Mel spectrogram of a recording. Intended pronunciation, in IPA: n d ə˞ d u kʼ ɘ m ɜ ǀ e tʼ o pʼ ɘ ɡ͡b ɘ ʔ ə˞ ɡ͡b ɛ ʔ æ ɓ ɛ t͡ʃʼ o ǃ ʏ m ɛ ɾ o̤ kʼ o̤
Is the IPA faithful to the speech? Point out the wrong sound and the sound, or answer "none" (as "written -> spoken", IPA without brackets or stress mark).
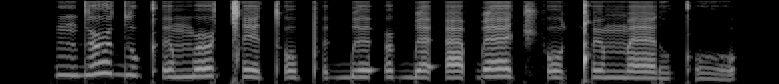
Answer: ɜ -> ə˞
